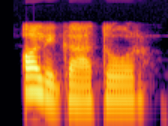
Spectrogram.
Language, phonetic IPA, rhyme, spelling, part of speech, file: Hungarian, [ˈɒliɡaːtor], -or, aligátor, noun, Hu-aligátor.ogg
- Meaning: alligator (either of two species of large amphibious reptile, Alligator mississippiensis or Alligator sinensis, in the genus Alligator within order Crocodilia)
